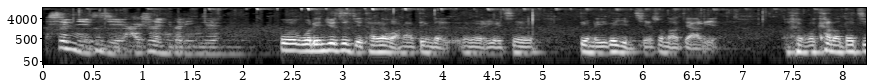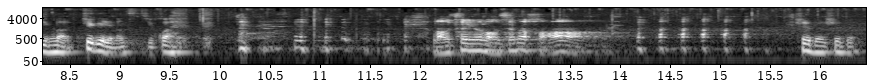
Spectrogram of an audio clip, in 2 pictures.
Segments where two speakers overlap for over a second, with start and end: none

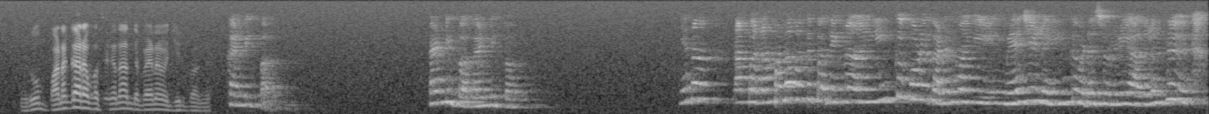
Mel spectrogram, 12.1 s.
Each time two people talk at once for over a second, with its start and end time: none

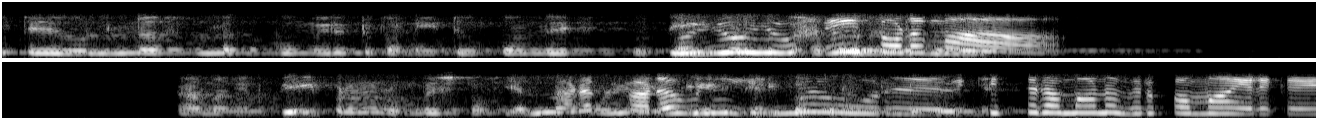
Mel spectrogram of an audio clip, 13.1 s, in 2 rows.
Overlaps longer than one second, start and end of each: 3.4-4.8, 9.4-11.5

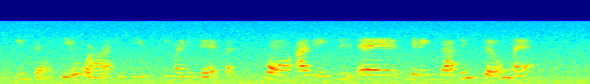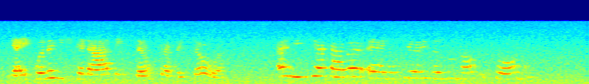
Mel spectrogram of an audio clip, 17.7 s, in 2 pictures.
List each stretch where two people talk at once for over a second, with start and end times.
none

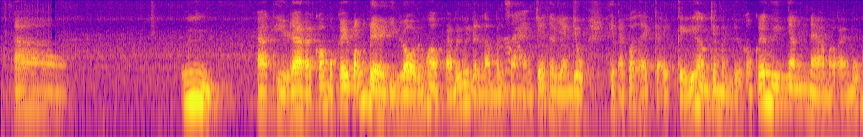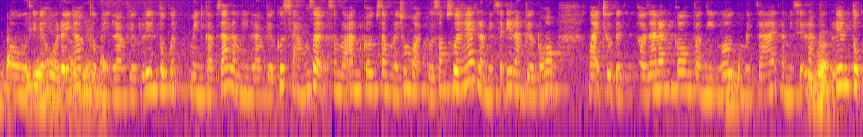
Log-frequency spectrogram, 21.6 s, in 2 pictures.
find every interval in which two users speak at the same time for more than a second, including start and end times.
10.9-12.1

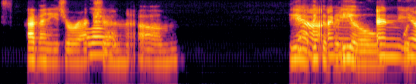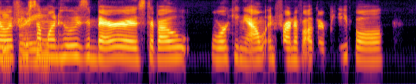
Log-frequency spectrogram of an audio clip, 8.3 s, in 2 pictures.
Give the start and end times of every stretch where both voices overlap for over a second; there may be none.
3.0-4.7

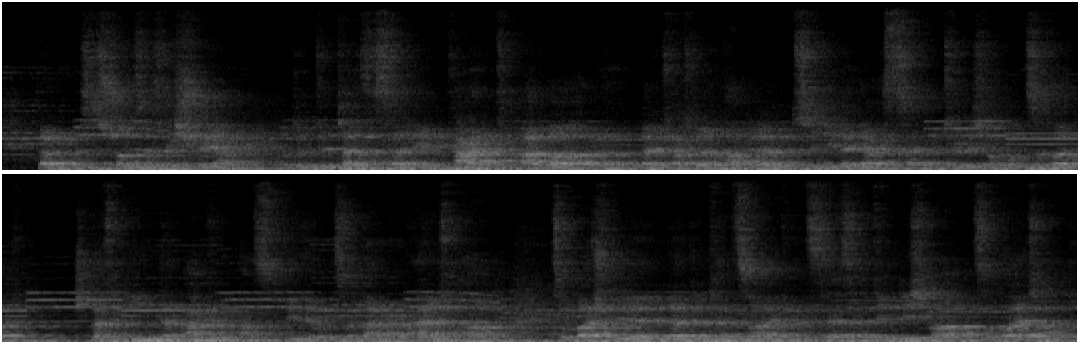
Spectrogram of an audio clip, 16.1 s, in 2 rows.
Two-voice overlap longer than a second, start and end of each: none

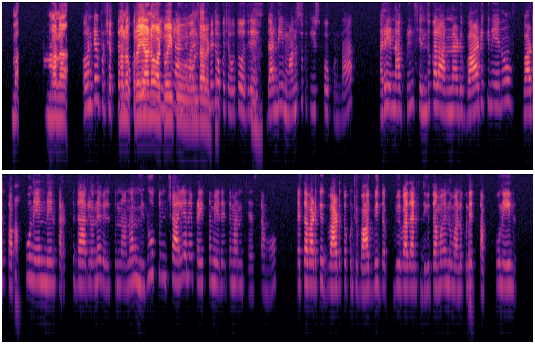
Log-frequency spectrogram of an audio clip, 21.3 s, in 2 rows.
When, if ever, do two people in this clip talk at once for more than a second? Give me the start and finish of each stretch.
2.4-4.2

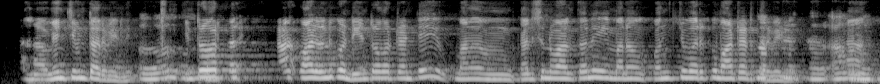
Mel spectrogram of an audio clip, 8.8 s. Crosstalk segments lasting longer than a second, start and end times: none

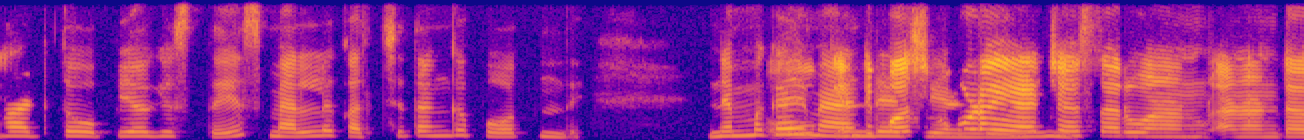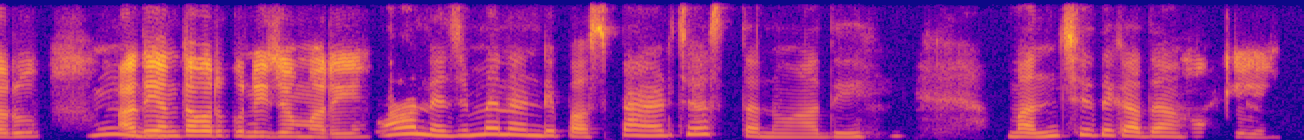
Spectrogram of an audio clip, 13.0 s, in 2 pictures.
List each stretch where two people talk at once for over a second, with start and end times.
4.0-5.4

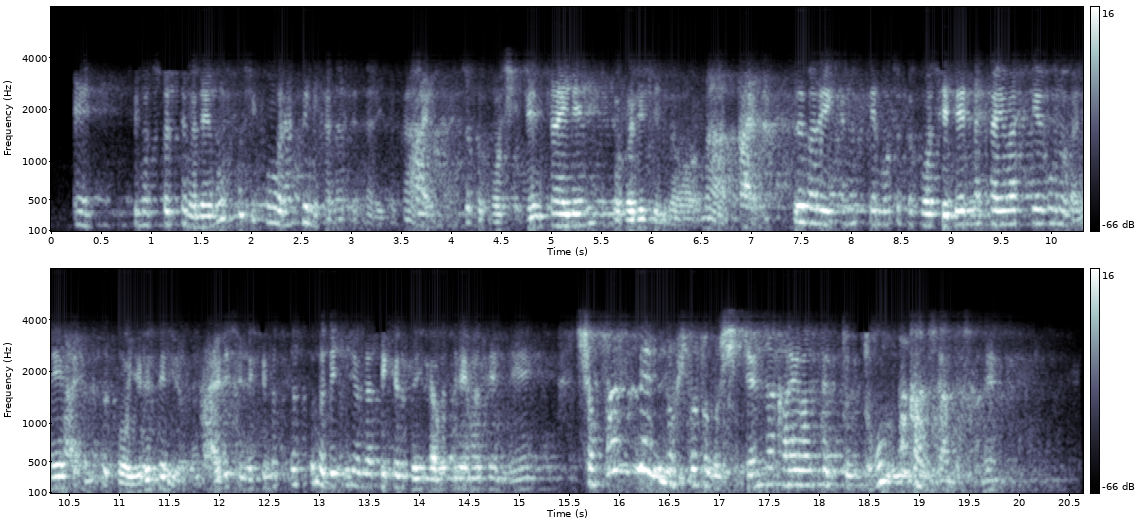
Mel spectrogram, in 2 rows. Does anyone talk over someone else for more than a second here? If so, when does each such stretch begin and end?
none

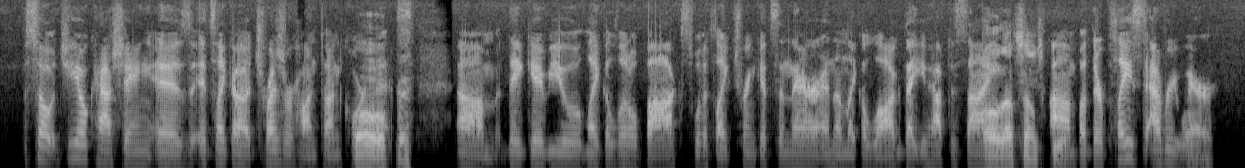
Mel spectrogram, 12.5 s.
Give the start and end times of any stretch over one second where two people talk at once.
none

